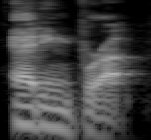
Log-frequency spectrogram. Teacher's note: no final é como se fosse um B-R-A, ou um B-R-U, no sentido de schwa, né? No som de schwa no inglês.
